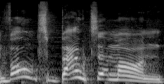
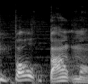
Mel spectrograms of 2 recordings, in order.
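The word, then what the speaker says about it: Volt Boutamon: Volt Bautamon. Bautamon. I say Bolt Boutmon, but I'm 100% wrong in this, and I think this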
